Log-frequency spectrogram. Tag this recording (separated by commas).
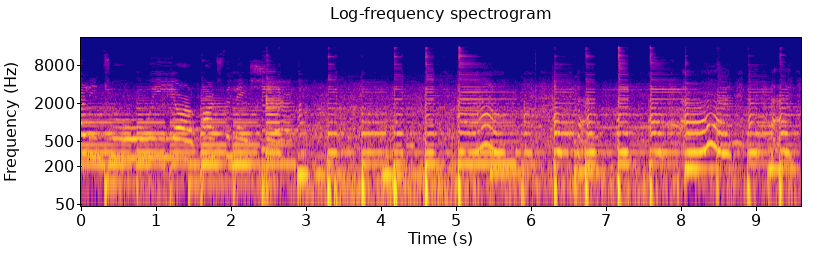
Music, Folk music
